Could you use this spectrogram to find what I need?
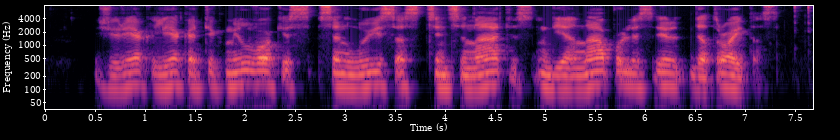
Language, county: Lithuanian, Šiauliai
